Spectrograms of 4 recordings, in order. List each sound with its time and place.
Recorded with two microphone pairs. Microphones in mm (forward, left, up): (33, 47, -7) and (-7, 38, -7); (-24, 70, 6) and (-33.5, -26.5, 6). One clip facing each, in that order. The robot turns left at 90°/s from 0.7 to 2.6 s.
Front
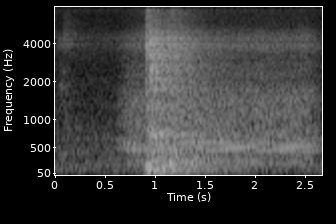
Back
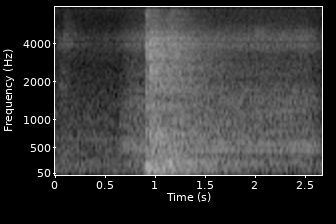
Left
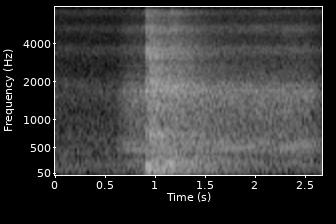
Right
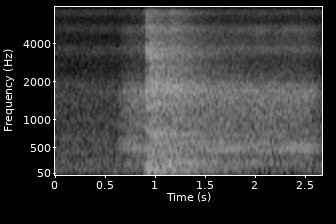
0.9 s a splash: 130° left, 2.5 m; by 1.3 s 90° left, 2.5 m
